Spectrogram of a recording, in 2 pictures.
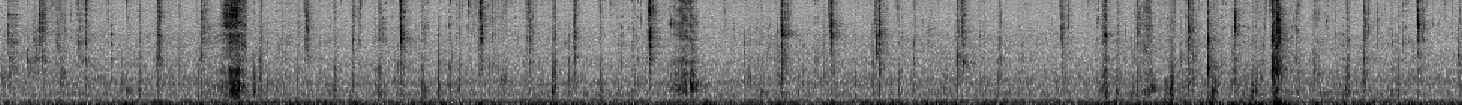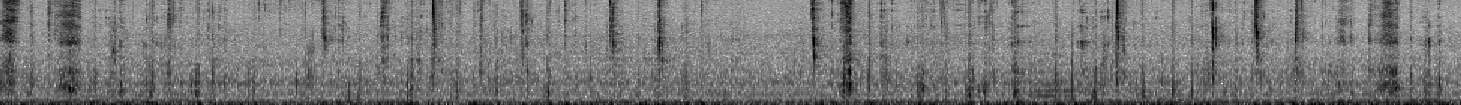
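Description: A person chewing and crunching food, crisp pickled vegetables with rice, in a steady run of short crunches and clicks, with one louder knock about halfway through.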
